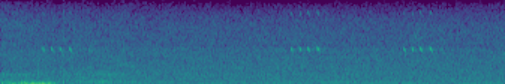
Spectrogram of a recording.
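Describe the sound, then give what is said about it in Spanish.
A lone cricket chirps on a mountainside above Vera de Bidasoa in short, evenly pulsed bursts every second or so, fairly faint against a steady outdoor hiss, with a brief low rustle at the start. “Un grillo solitario, de los primeros supongo.”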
